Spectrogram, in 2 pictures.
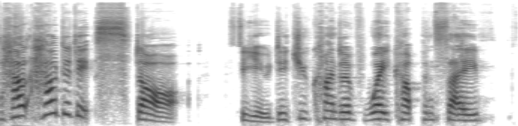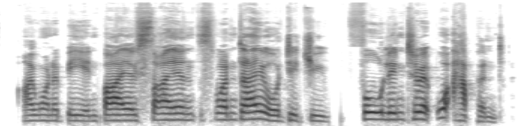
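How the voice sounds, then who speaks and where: A woman's voice: mid-range voice, bright, forceful tone, no echo. A woman with a Brooklyn accent hosting a podcast interview, chatty and playful. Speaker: podcast host. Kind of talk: interview conversation.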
